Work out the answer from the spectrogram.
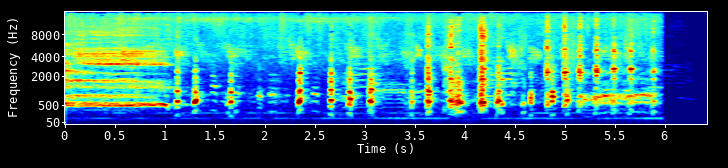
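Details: Roosters of Sussex and Brahma breeds in a standoff with a white Brahma in between: a rich harmonic crow tail opens, then quick runs of loud clipped clucks and cackles until an abrupt stop.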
